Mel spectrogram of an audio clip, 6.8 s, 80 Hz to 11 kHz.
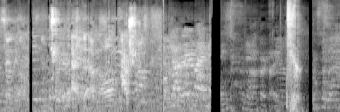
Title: sneezing compilation 3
